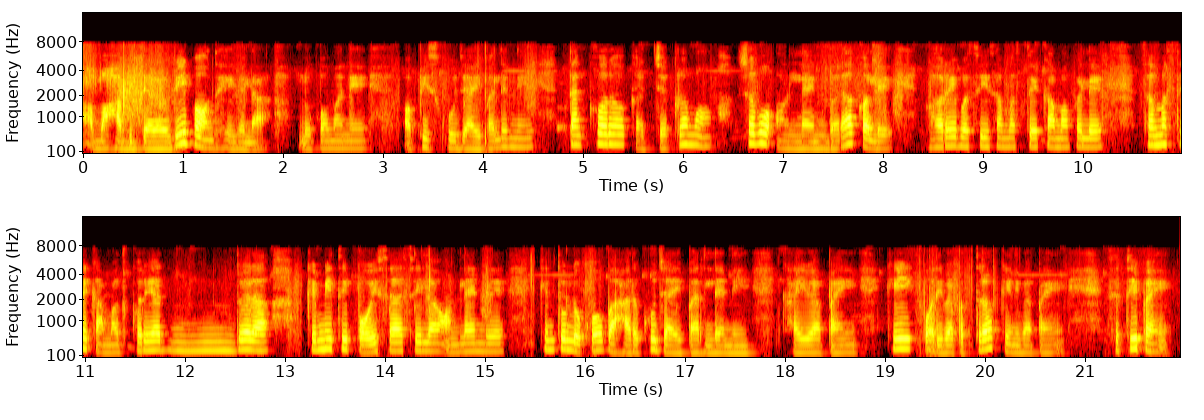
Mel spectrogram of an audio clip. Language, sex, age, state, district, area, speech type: Odia, female, 30-45, Odisha, Cuttack, urban, spontaneous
